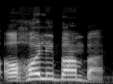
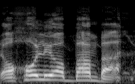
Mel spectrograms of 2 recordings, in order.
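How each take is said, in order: First: An 'ee' sound comes right before 'Bamba'. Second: An extra 'o' sound comes before 'Bamba'. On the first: The speaker calls it right. "Oh no" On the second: The speaker calls it wrong. "I think that's actually how you say it"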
